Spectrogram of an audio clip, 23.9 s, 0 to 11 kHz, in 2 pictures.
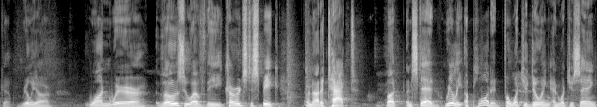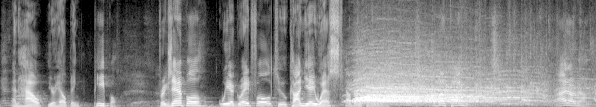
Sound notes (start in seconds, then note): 19.0 applause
